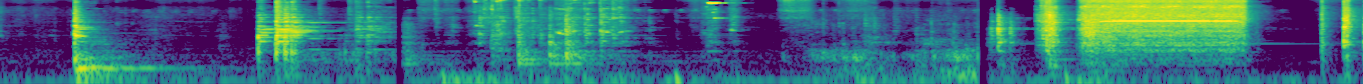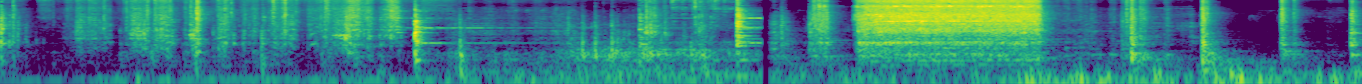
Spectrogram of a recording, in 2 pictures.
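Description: A power tool runs in two short bursts of about a second and a half each, several seconds apart. Between the bursts come scattered knocks and clanks of metal parts and hand tools.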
